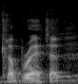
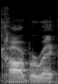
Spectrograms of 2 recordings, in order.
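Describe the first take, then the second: First: It is said with three syllables, ca-bre-tta. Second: It is said with four syllables, like carburettor. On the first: The speaker calls it right. "It's Cabretta" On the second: The speaker calls it wrong. "I was used to pronounce it Carburettor, but it's not"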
